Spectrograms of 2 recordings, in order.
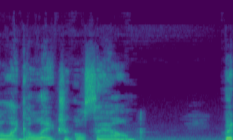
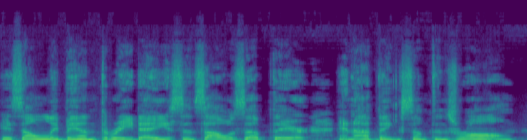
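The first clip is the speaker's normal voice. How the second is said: odd slow caller; slower than usual. Retold or imitated. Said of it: "do crazy sounding stuff".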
